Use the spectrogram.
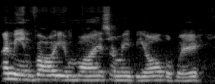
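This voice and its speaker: Brief: woman, live-sale host, loud carrying voice, rambly and self-interrupting, home setup. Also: medium pitch, a little hiss or hum, low-quality recording. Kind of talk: casual live sale chat. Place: home apartment, fan running.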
